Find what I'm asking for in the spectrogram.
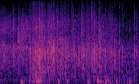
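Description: Church congregation applauding during Sunday service announcements, a dense wash of clapping from many hands at moderate distance, swelling and continuing steadily without talk.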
